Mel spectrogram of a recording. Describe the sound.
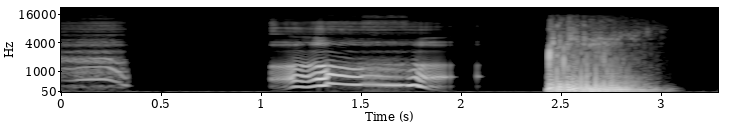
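A fart near the end, a short, buzzy, broad burst under a second long, preceded by two drawn-out moaning, groaning vocal sounds.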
